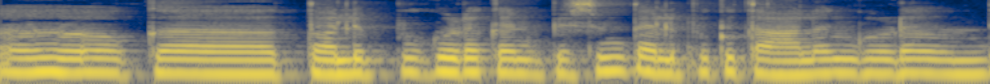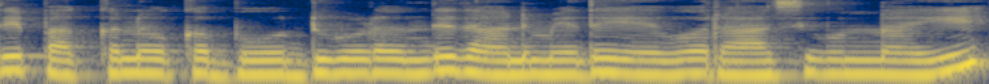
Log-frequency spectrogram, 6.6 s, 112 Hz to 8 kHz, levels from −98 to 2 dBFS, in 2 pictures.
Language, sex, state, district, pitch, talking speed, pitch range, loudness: Telugu, female, Andhra Pradesh, Srikakulam, 200 Hz, 170 wpm, 190-205 Hz, -13 LUFS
